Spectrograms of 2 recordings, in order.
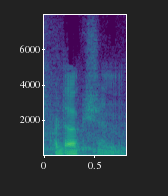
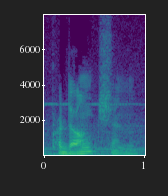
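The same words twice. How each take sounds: The two takes are said the same way.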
